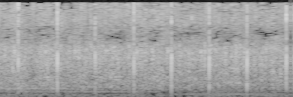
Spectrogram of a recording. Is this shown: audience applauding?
yes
